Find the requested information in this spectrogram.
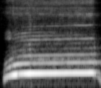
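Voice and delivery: long, loud high "woo"; amazed whoop. Real, not acted. Hearing of a very old relative, amazed whoop. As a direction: let out a big held whoop. Cheering a great uncle's age.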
